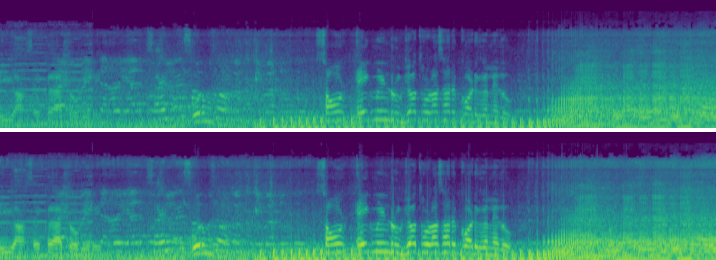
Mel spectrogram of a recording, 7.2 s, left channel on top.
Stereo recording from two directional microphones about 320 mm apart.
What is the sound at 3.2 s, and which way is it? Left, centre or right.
Speech, centre.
